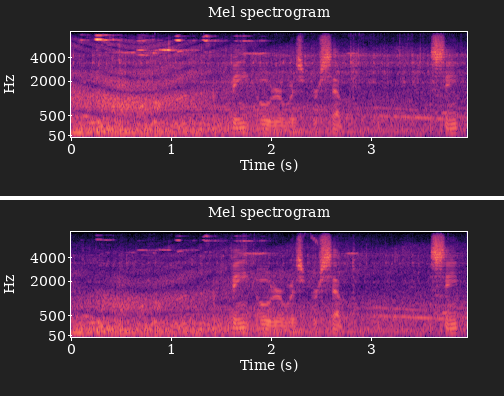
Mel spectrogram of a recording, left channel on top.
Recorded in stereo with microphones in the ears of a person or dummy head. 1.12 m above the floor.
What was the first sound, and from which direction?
A vehicle, 55° left (ahead or behind).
